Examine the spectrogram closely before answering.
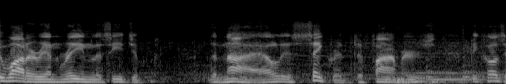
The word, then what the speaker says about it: Nile: The Nile brings out a poet's smile because it rhymes with crocodile.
